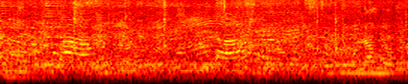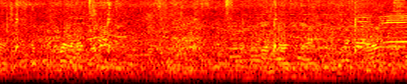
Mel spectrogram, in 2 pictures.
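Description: Crowd chatter: many people talking at once in overlapping voices, none standing out.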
